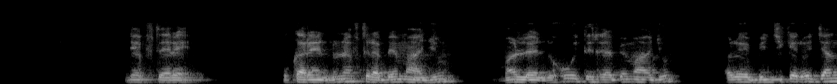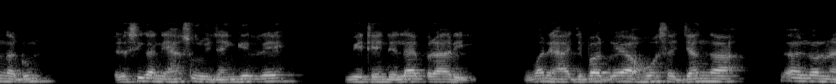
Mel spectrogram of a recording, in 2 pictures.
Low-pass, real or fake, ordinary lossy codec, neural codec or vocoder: 7.2 kHz; real; Opus, 16 kbps; none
